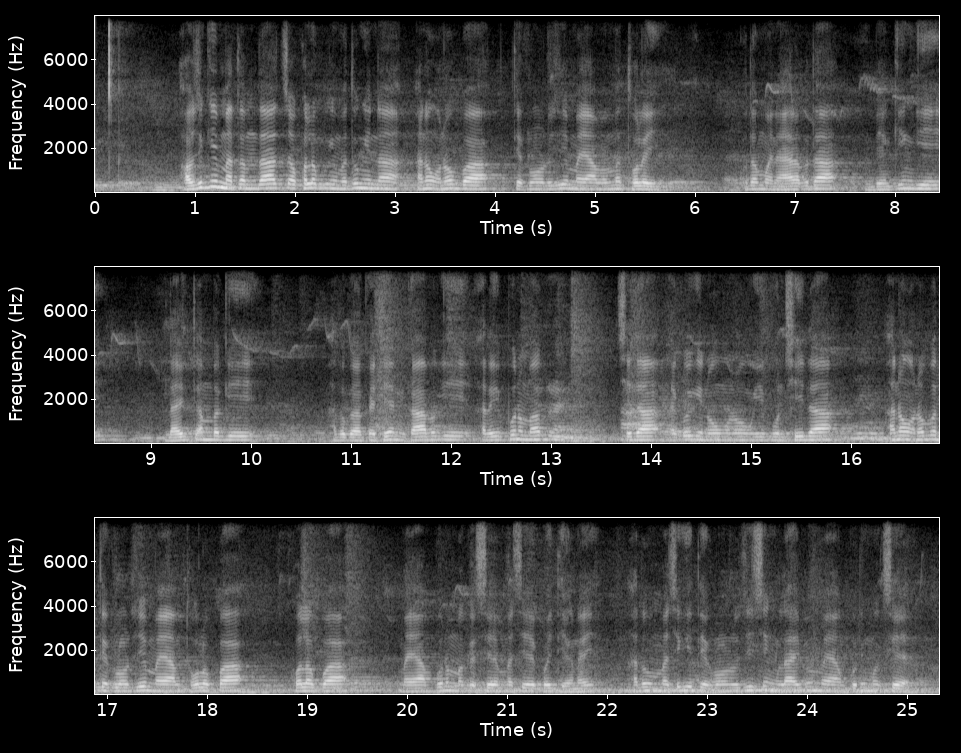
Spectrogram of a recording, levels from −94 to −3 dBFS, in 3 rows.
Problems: background sounds at intervals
